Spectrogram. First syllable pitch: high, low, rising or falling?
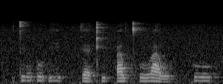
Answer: rising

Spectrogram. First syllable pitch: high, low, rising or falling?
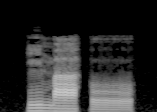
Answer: high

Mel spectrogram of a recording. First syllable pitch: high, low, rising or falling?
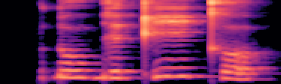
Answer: low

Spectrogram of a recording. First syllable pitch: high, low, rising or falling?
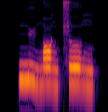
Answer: falling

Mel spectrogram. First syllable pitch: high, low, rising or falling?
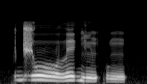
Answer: falling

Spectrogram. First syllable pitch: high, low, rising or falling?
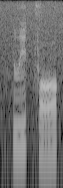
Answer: rising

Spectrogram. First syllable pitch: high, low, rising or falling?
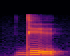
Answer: falling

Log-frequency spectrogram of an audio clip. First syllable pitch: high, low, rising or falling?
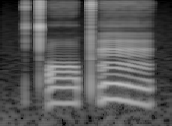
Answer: low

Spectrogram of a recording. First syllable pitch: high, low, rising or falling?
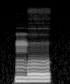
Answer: low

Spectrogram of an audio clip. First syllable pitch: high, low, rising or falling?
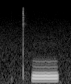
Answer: high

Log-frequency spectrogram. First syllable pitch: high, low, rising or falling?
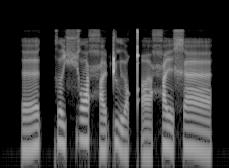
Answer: rising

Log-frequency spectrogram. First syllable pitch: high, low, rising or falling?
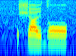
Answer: low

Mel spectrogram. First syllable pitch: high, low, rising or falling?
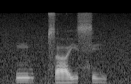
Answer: falling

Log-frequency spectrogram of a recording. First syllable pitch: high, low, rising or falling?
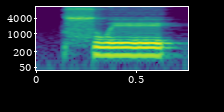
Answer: high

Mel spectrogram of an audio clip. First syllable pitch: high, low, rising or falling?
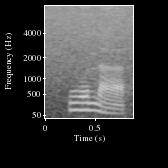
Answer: high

